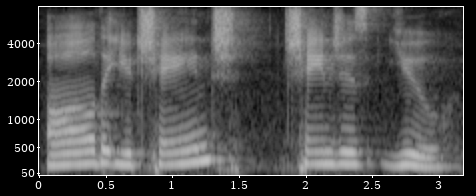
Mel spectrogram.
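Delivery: slow, measured recital for the room to echo; a slow call-and-response chant of a poem; slow recited verse. Shown as a demonstration. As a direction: intone each line slowly with long pauses, like a call to repeat. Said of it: "Octavia teaches us these words, and you can repeat them back to me".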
